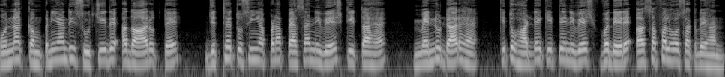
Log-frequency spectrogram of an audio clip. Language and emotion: Punjabi, fearful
